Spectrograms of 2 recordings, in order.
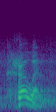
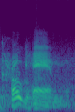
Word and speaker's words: Croghan: And for nearly 18 years, I've been trying to teach you it's John Charles Patrick Crowan. That's the what G I said, is silent. You said Croghan.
